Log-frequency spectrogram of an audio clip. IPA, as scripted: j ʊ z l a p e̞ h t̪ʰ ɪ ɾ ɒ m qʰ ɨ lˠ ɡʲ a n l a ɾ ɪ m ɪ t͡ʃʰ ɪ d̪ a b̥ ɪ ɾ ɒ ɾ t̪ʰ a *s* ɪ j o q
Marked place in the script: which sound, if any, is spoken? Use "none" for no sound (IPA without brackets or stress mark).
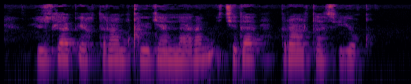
s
